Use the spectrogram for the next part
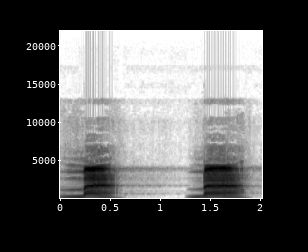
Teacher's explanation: Ma dari dua bibir dipertemukan tidak ditekan · dia tidak bernafas ya dia bainiyah berjalan sedikit dia tidak asyiddah tidak ditekan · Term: huruf mim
